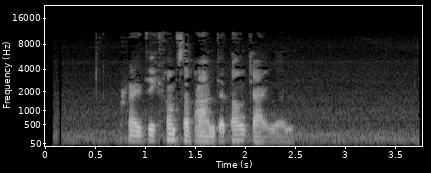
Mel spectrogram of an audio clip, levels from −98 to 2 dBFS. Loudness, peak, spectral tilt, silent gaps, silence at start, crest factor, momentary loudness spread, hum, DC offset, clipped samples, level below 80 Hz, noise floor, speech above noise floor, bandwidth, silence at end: -29 LUFS; -10 dBFS; -5 dB/octave; none; 0.75 s; 22 dB; 14 LU; none; under 0.1%; under 0.1%; -64 dBFS; -55 dBFS; 27 dB; 11.5 kHz; 1.3 s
